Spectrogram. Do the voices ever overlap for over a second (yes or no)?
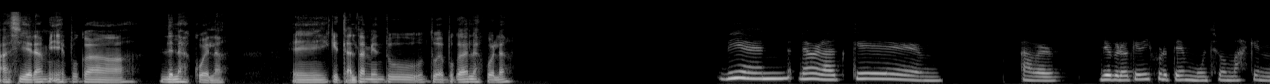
no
